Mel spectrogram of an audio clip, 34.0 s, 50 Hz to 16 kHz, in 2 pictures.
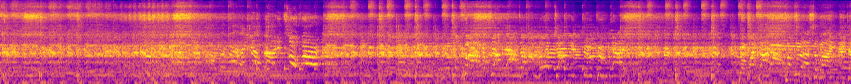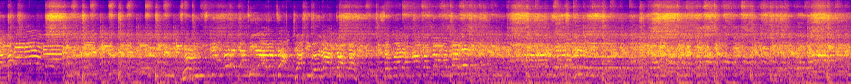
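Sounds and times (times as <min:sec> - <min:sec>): drums: 0:00.0 - 0:34.0
electric guitars: 0:00.0 - 0:34.0
heavy bass: 0:00.0 - 0:34.0
person singing: 0:24.8 - 0:34.0.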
